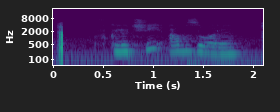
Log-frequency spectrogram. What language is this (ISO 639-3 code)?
rus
